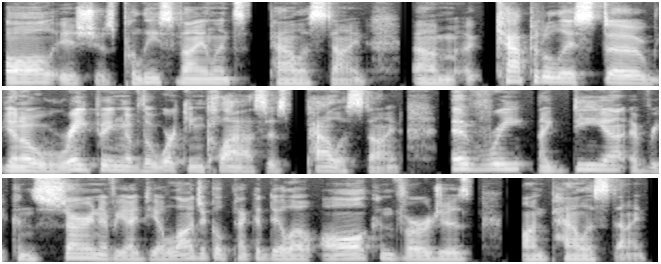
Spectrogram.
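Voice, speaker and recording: Mid-pitched male guest with a Wisconsin accent; fluent, impassioned analyst who stacks lists and repeats for emphasis. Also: moderate pace, darkish tone. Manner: fluent, building lists and repetition.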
